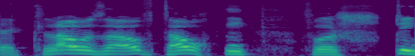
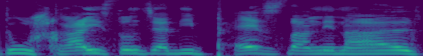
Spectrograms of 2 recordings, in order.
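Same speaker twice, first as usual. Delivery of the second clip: quiet, sharp hiss under the breath; 4 semitones higher, 6 dB quieter than usual. Narrator reads a character answering a shouting companion, hissing. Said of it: "zischte Caliban".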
